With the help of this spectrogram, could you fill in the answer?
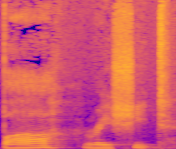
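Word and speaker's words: בְּרֵאשִׁית: And it would be pronounced Ba-Reshit.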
